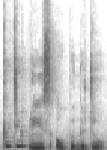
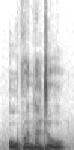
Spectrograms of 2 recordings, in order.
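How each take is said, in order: First: Quick, higher-pitched request, "you" lifted; polite request. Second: Higher-pitched command, falling on "door". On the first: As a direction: ask "open the door" as a request. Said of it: "It is put forth as a request". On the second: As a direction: give "Open the door" as an order. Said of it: "is a command". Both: Shown as a demonstration.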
